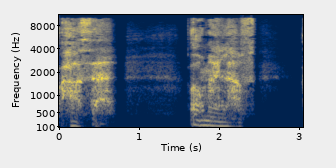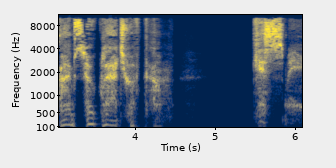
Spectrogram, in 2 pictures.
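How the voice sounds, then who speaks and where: Using a put-on character voice, a man speaks soft-spoken and raspy at a fairly high pitch and fairly slow pace, with long, frequent pauses. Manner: languid, dreamy, seductive.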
